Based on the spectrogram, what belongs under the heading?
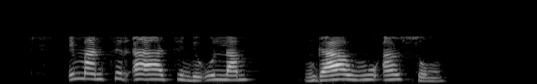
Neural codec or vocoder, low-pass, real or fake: none; 3.6 kHz; real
